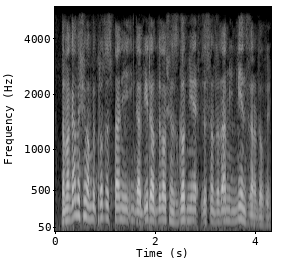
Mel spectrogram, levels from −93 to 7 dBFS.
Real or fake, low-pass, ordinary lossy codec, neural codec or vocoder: fake; 5.4 kHz; none; vocoder, 22.05 kHz, 80 mel bands, WaveNeXt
